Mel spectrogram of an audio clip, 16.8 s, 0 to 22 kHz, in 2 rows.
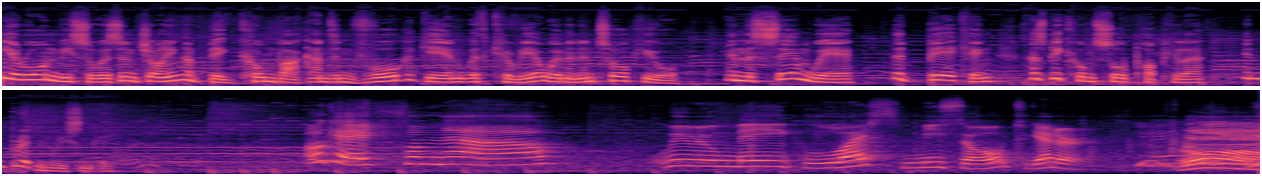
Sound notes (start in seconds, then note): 10.2 indistinct chattering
